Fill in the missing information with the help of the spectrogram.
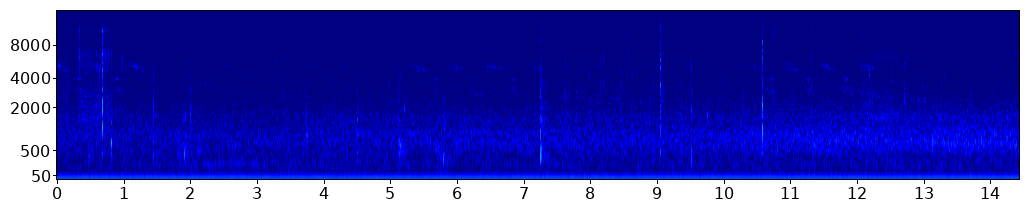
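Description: A litter of Hovawart puppies eating from metal bowls: scattered sharp clicks and clinks of the bowls over their chewing and lapping.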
